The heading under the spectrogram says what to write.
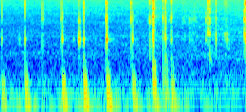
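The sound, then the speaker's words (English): Someone chews on a plastic pen, producing a rapid, irregular series of sharp clicks and crunches, fairly loud and crisp, with no talking, in an ASMR recording. “A person chewing on a pen.”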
